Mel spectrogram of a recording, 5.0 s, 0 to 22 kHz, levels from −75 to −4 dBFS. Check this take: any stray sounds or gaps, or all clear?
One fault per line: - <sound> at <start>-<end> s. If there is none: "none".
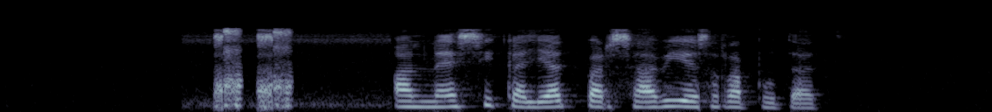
- laugh at 1.1-1.5 s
